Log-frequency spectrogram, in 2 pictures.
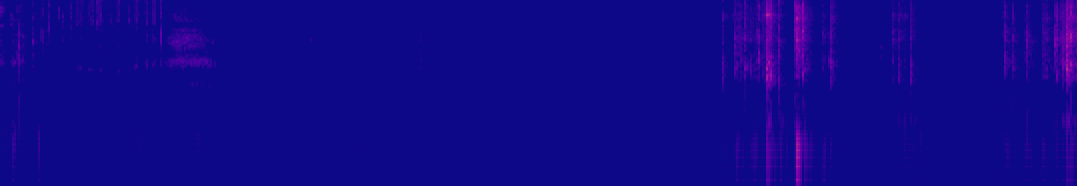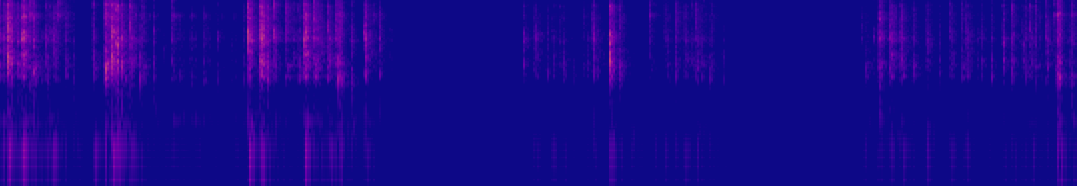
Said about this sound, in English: I'm just kind of typing and talking at the same time is always tough for me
